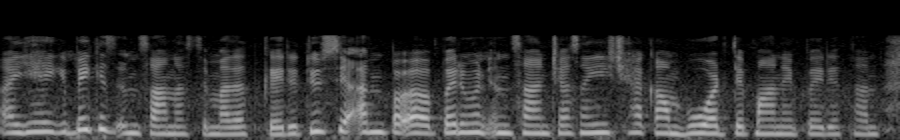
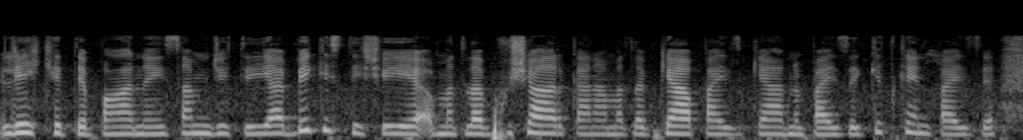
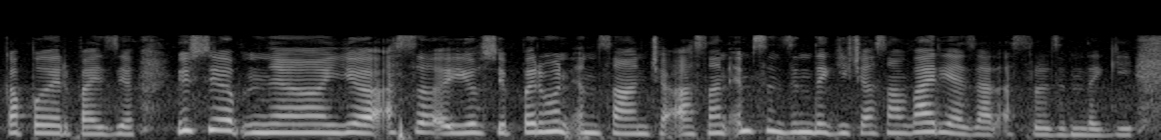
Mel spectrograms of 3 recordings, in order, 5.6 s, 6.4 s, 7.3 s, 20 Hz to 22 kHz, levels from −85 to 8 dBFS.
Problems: constant background noise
